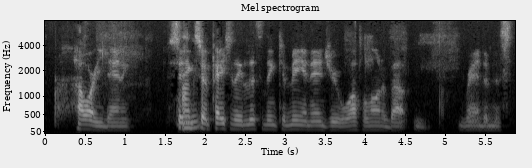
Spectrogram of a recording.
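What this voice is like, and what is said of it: Usual voice. Nothing is said of it.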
